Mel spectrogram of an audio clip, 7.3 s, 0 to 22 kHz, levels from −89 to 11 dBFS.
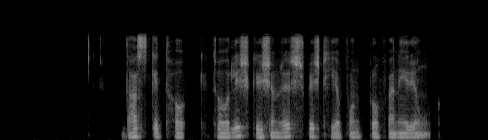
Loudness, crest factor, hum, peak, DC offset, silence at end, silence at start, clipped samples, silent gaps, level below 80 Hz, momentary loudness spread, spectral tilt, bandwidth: -35 LUFS; 24 dB; none; -14 dBFS; under 0.1%; 0.9 s; 1.85 s; under 0.1%; 2.91-3.00 s; -72 dBFS; 15 LU; -3.5 dB/octave; 8.2 kHz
